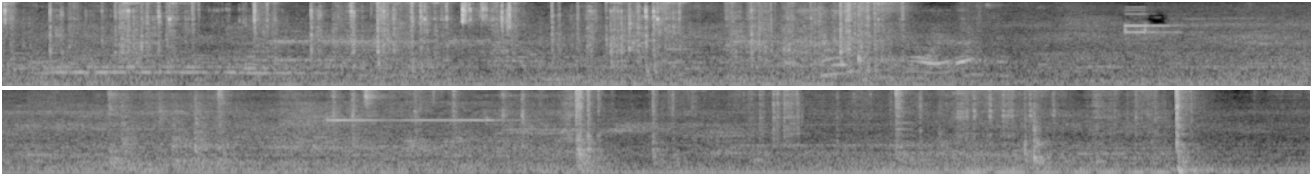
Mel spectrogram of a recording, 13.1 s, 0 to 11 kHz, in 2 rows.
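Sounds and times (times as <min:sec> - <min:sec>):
low background hum: 0:00.0 - 0:13.0
vending machine mechanism clunks: 0:07.0 - 0:12.8.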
